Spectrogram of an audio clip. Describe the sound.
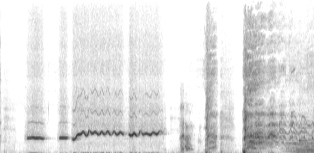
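A person whistling a pop song melody: clear, wavering tones in a few phrases with sliding pitch, then breaking off into a few breathy, noisy bursts.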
